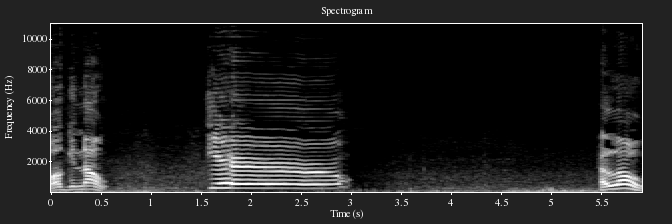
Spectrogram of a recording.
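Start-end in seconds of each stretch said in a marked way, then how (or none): 1.5-5.9 "yeah" pitched up and stretched out. At the Wendy's window, saying hello to the worker, screaming. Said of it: "Why are you screaming?".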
